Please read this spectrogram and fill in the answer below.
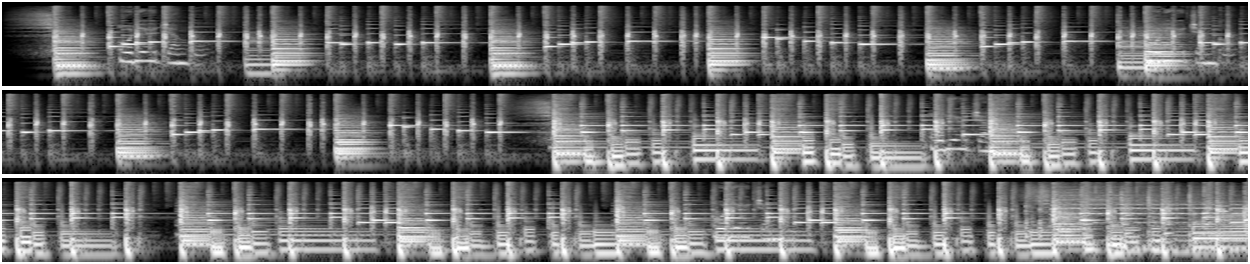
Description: upbeat jazz; delightmusicstudio

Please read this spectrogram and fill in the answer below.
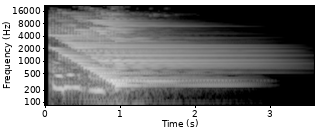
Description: sparkling chime transition

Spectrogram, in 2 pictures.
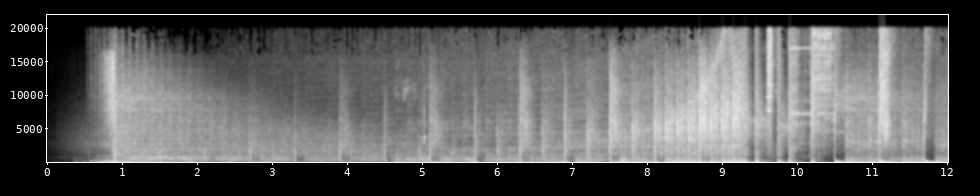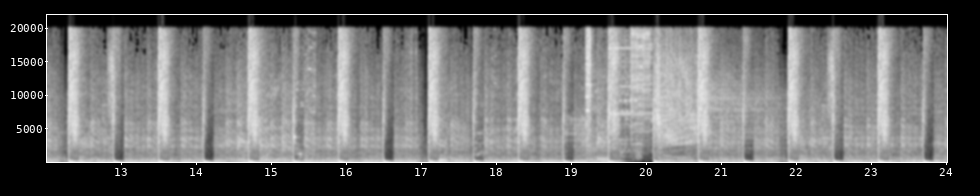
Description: cyberpunk; stereo jam

